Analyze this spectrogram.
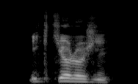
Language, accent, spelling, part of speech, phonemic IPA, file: French, France, ichtyologie, noun, /ik.tjɔ.lɔ.ʒi/, LL-Q150 (fra)-ichtyologie.wav
- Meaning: ichthyology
